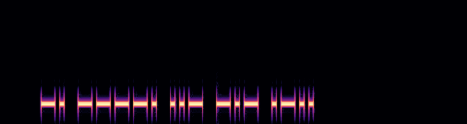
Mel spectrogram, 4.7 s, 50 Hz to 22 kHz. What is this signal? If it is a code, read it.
Morse code, heard as a keyed tone, about 26 wpm, 700 Hz. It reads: N9UKL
